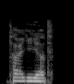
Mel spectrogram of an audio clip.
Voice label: "tailliert", German; adjectives

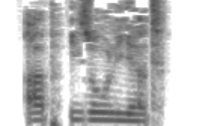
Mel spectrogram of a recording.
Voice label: "abisoliert", German; adjectives

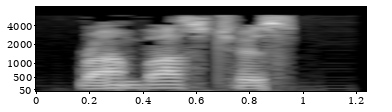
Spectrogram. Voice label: "rumbustious", English; adjectives

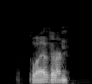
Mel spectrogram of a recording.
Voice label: "leathern", English; adjectives

